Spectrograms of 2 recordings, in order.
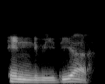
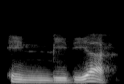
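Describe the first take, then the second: First: "envidiar" with a clear tongue-tip n before the b; wrong pronunciation. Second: "envidiar" slowly, with lips closed for an m before the b, as "embidiar"; right pronunciation. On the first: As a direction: say "envidiar" keeping an alveolar n, as the wrong form. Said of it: "no decimos envidiar". ("envidiar" con n alveolar, la forma incorrecta) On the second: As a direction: say "envidiar" the correct way, turning the n into m. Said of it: "decimos envidiar". ("envidiar" despacio, con m bilabial ante la b) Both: Shown as a demonstration.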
